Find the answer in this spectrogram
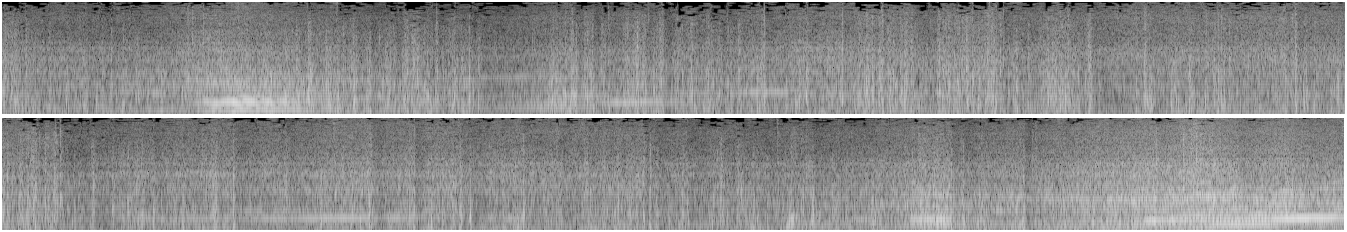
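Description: Car engine heard from inside the cabin while driven hard on a racetrack. It rises in pitch several times as it pulls up through the revs, over a steady rush of noise.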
